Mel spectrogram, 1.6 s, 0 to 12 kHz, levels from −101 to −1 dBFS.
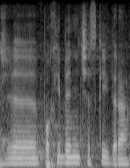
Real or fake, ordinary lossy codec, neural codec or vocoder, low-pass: real; Opus, 32 kbps; none; 10.8 kHz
